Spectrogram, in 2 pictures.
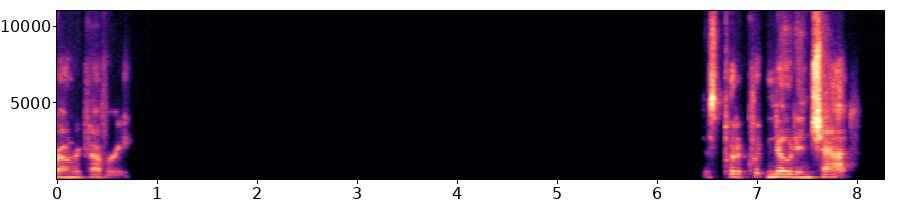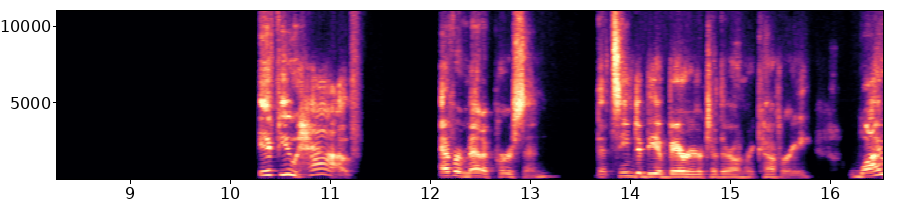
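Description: A woman speaks calmly over an online call, with long pauses.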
